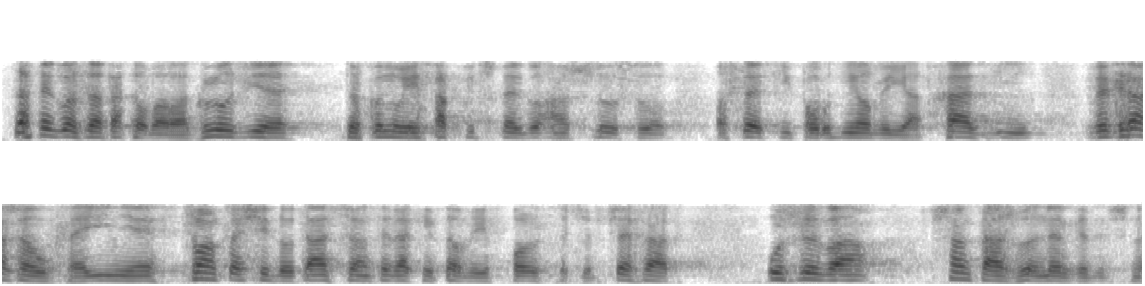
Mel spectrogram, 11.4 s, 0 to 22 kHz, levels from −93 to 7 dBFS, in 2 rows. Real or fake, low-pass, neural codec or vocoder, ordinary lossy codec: fake; 3.6 kHz; codec, 16 kHz in and 24 kHz out, 1.1 kbps, FireRedTTS-2 codec; none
